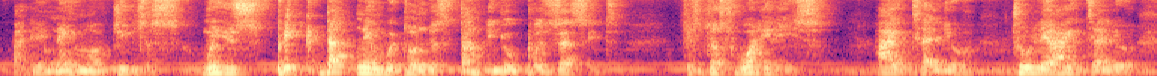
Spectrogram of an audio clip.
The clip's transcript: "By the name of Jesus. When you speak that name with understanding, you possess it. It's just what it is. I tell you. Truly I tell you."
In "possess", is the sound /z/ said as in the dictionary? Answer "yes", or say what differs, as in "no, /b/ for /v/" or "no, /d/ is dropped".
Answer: yes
